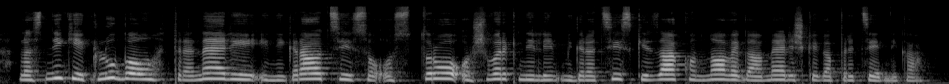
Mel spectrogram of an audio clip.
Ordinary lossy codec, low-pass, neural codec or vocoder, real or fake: Opus, 32 kbps; 19.8 kHz; none; real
